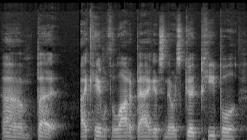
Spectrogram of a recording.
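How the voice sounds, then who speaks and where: A Californian man in his thirties appears as a guest pastor on a relaxed podcast interview. His voice is fairly low and his pace moderate, and he sounds upbeat, frequently laughing between filler words.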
